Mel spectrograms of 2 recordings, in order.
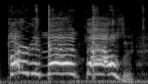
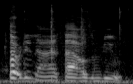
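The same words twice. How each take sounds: First: "Thirty-nine thousand" cried out high, slow and loud; mock disbelief. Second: Said in the usual way. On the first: Real, not acted. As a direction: exclaim the number in outrage. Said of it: "I got thirty-nine thousand views". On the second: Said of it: "Guess how much money I done made off".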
